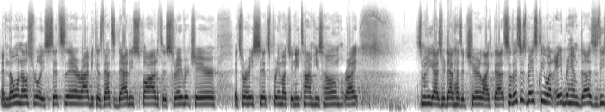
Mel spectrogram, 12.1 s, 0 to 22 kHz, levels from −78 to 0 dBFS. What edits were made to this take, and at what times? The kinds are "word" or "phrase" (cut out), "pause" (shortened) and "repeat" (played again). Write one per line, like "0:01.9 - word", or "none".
none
